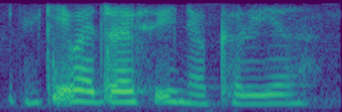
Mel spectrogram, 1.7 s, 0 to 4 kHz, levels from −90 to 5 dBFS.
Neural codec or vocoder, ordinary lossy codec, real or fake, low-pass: none; none; real; 3.6 kHz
